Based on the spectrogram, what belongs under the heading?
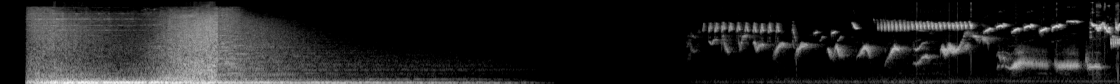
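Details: Bird calls used as a lure for wild birds: after a loud, rumbling noise burst that fades to silence, a fast jumble of high chirps, sharp whistles and trilled notes runs rapidly and continuously to the end.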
